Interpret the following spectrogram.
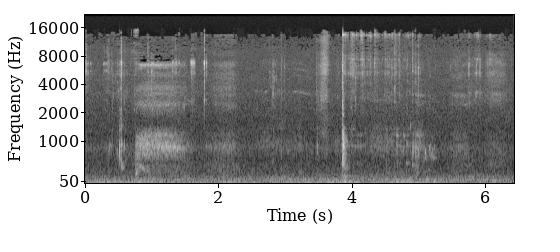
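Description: Water splashing and a few sharp clicks and knocks as a hooked turtle is worked free at the boat's side with a long hook-removing tool. The loudest click comes near the end, over a steady low rumble.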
